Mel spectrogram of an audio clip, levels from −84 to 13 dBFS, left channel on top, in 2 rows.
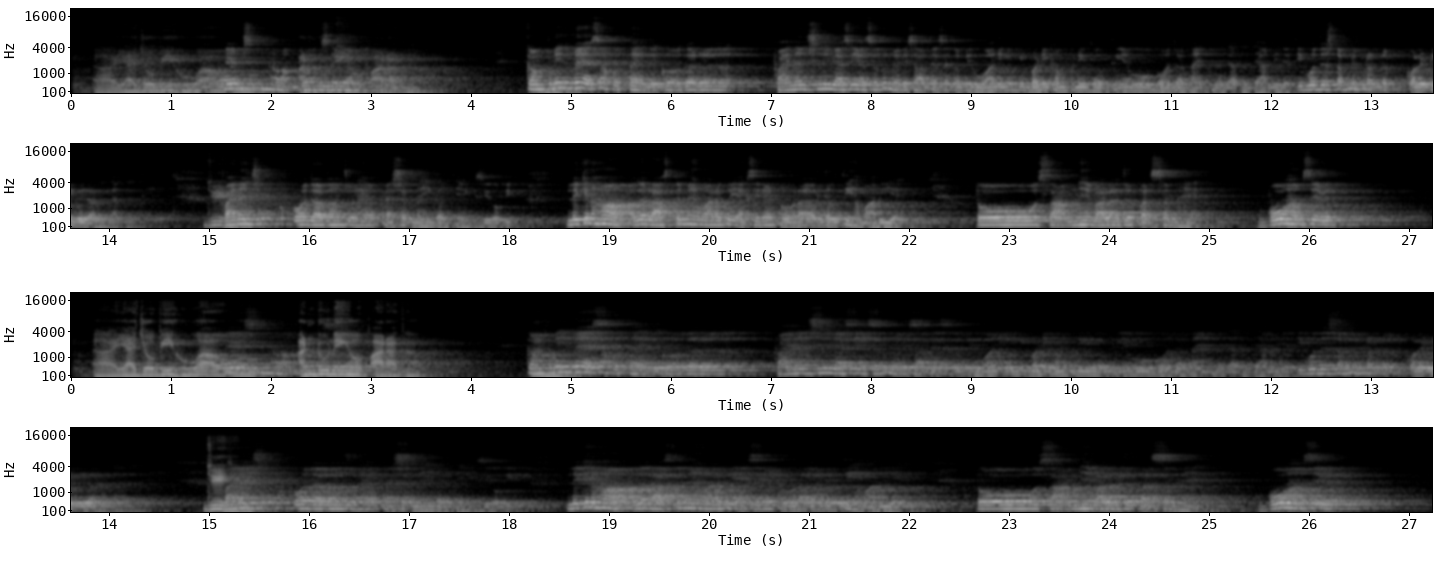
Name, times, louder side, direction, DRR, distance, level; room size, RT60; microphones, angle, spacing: voice 1, 0.2-1.9 2.3-3.5 4.6-5.0 14.9-15.4, right 5 dB, 50° right, 11 dB, 0.4 m, -32 dB
voice 2, 1.5-2.8 4.6-6.7 7.1-14.1 15.2-18.1 18.6-22.0 22.7-24.9 25.5-26.3, left 4 dB, 55° left, 4 dB, 0.4 m, -28 dB
11.0 x 4.4 x 5.6 m, 2.3 s
head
